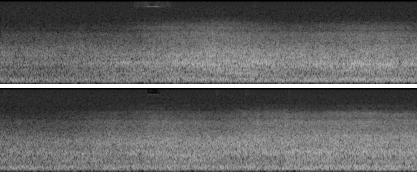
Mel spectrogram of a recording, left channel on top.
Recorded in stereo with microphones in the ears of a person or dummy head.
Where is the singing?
I don't hear singing.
